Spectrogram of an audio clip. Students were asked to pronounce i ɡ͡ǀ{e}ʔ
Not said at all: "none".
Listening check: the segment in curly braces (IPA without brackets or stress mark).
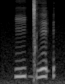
e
